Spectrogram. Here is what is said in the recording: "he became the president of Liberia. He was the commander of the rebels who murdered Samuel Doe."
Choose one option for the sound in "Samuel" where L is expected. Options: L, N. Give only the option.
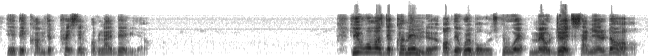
L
